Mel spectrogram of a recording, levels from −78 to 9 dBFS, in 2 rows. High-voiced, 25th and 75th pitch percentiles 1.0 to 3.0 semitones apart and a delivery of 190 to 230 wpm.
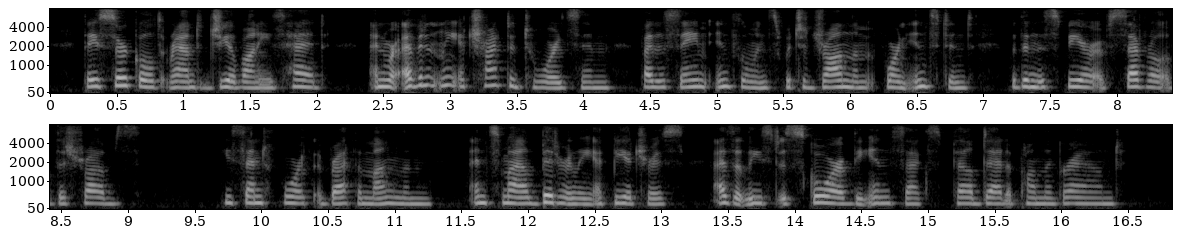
Yes: high, 215 Hz; narrow, 2.4 semitones; average, 195 wpm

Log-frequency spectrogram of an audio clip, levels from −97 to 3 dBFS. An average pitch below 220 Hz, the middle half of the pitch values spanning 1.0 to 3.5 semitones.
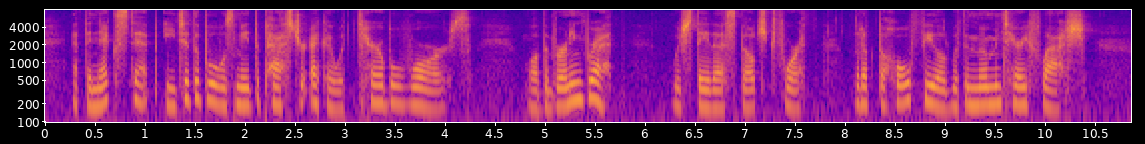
Yes: high, 190 Hz; narrow, 2.4 semitones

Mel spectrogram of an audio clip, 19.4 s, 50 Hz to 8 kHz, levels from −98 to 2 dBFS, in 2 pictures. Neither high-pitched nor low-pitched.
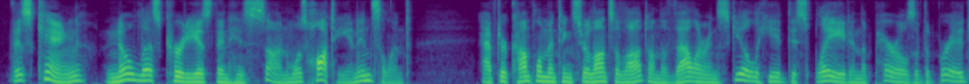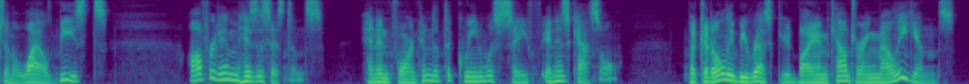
Yes: medium, 145 Hz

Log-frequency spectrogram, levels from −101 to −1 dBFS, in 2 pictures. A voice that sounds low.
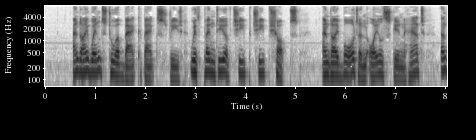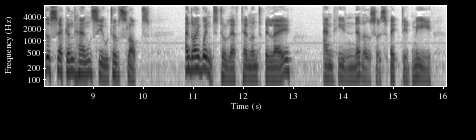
Yes: low, 130 Hz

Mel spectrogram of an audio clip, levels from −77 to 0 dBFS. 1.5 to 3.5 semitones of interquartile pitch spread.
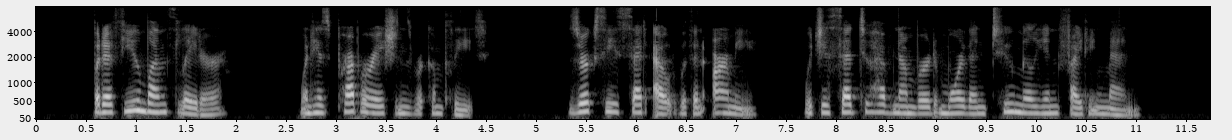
Yes: average, 3.1 semitones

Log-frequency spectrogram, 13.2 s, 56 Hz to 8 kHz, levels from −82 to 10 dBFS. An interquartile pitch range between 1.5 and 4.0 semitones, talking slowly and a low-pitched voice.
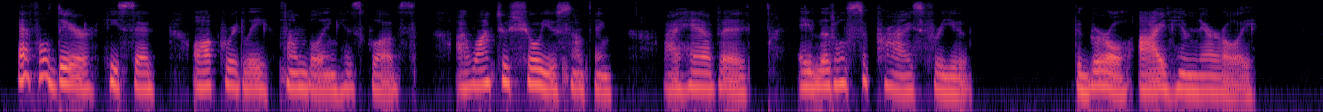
No: average, 3.7 semitones; slow, 120 wpm; medium, 160 Hz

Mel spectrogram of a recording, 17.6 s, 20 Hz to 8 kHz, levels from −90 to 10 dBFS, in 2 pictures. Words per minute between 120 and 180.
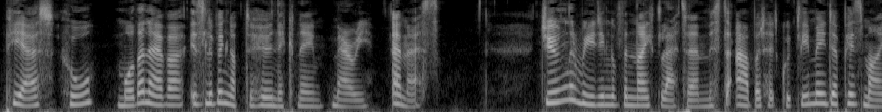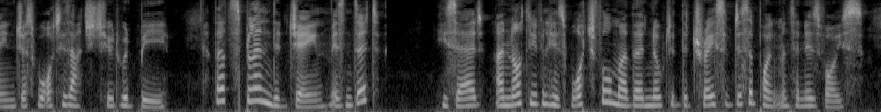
No: average, 195 wpm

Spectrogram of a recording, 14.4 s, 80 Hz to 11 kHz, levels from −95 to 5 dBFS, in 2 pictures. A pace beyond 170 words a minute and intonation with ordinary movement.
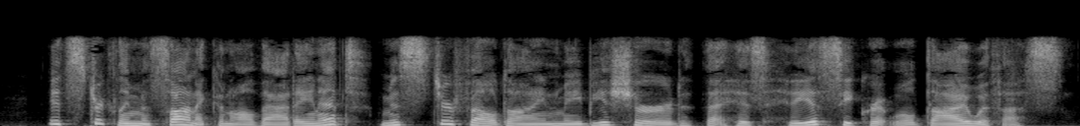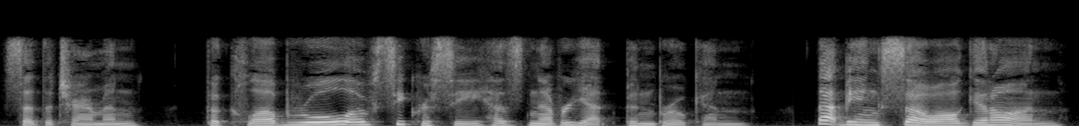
No: average, 185 wpm; wide, 5.8 semitones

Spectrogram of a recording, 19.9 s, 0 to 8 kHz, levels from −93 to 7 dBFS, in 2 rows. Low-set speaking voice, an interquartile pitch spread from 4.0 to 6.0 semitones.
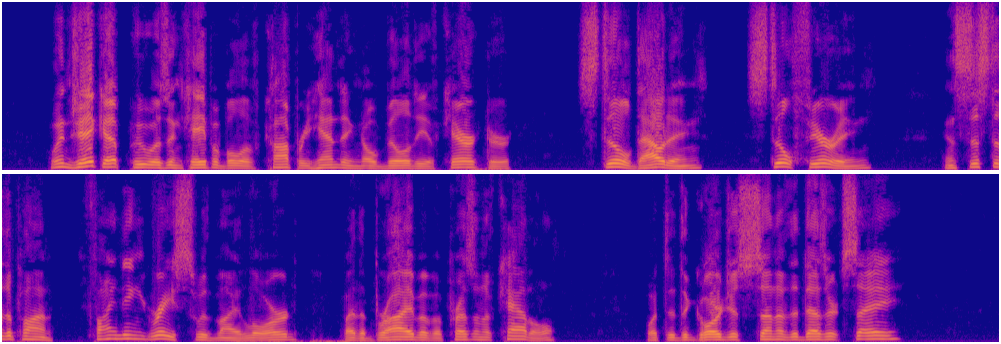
Yes: low, 125 Hz; average, 4.8 semitones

